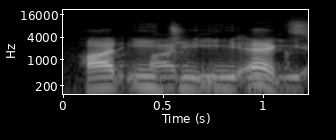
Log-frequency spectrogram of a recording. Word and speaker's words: regex: Regular expression is also known as a regex, R-E-G-E-X, where G will be pronunciation as a silent, so regex.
